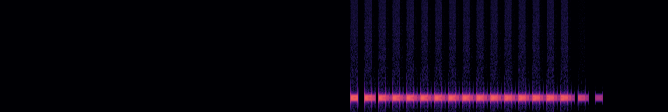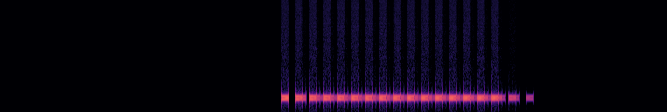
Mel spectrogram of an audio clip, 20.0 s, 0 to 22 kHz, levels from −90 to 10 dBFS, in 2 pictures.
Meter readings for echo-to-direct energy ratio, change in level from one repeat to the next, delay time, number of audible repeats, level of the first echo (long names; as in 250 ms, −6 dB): −8.5 dB, −10.5 dB, 261 ms, 2, −9.0 dB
